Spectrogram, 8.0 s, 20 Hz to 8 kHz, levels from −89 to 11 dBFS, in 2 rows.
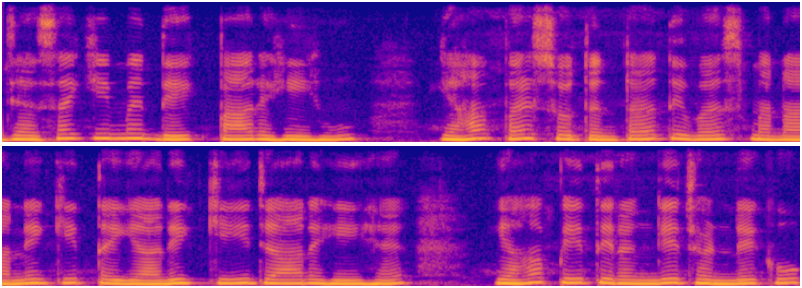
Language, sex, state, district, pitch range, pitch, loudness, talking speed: Hindi, female, Goa, North and South Goa, 195-225 Hz, 210 Hz, -12 LUFS, 180 wpm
